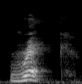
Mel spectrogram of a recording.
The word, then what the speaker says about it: wreck: it just packed up silent W answer wreath wreck sword wrong right can you think of any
